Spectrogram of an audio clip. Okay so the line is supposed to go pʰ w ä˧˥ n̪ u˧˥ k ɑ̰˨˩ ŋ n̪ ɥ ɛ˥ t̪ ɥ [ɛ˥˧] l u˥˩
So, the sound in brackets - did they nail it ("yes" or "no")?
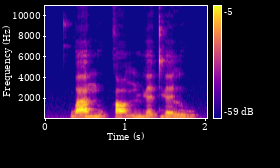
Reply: yes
